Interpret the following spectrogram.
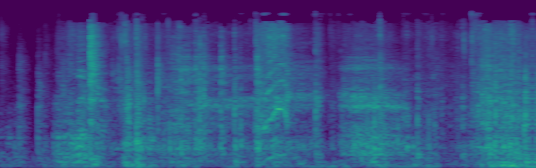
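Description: Rustling and shuffling of papers and objects being rummaged through in a search for a printed cross-stitch chart, in irregular bursts, with a brief faint high squeak about two seconds in.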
